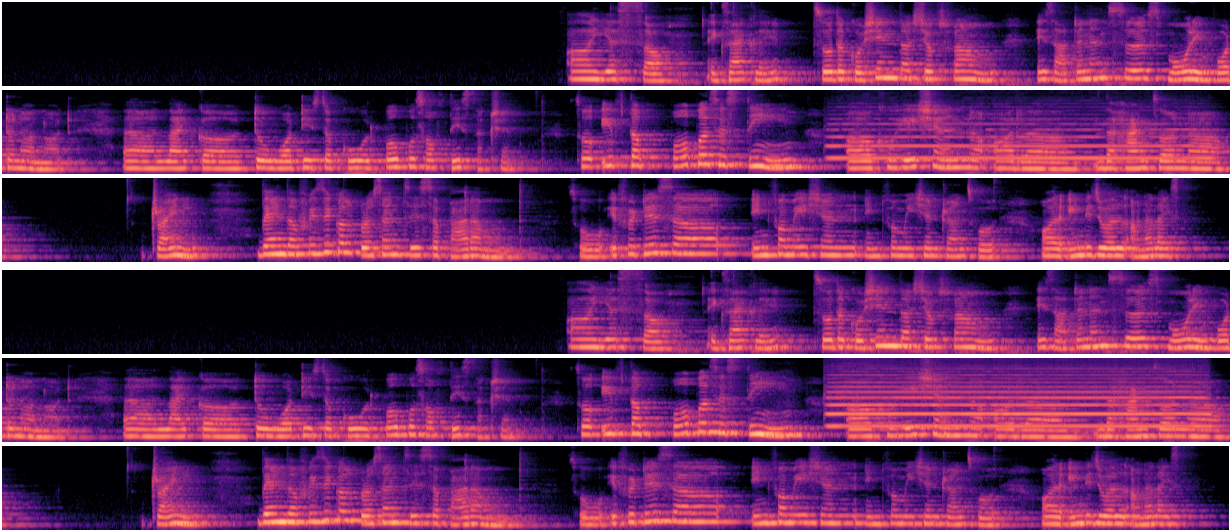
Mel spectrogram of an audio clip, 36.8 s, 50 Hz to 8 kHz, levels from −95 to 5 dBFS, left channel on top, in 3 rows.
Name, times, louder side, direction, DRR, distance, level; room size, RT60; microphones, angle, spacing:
voice 1, 5.6-7.8 8.1-10.0 10.3-12.9 13.5-17.4 18.1-20.3 20.7-24.5 26.1-26.5 27.1-29.7 30.3-31.8 32.0-34.5 35.0-36.3, equal, 15° left, 8 dB, 0.8 m, -22 dB
Wind instrument woodwind instrument, 20.5-24.4, right 5 dB, 60° right, 0.6 m, -26 dB
11.0 x 6.8 x 9.5 m, 0.92 s
head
